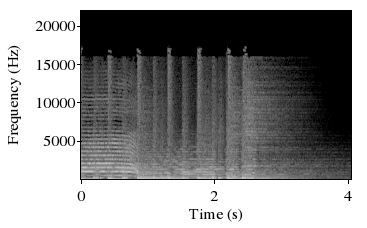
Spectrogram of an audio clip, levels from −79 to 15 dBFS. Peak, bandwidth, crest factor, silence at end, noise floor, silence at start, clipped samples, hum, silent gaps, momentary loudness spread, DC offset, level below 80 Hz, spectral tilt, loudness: 0 dBFS; 17.5 kHz; 14 dB; 0.55 s; -41 dBFS; 0 s; under 0.1%; none; none; 17 LU; under 0.1%; -24 dBFS; -4 dB/octave; -12 LUFS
